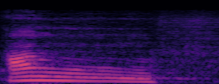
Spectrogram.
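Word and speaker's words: أنف: In Arabic also you say anf. Nose? You say anf. This is ikhfa, anf.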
